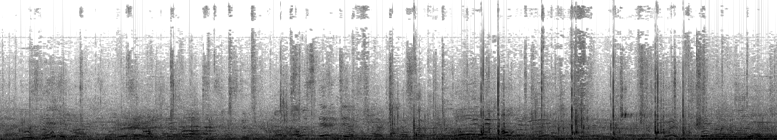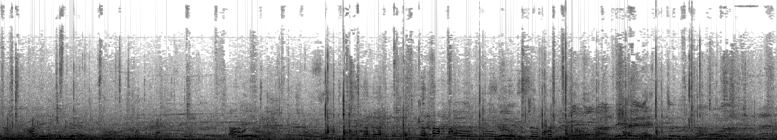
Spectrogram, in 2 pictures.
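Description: Young men call out and talk with animation outdoors.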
